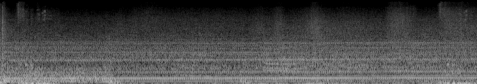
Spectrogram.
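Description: Nissan GTR in the Need for Speed Unbound racing game accelerating hard on nitrous, a loud, steady engine roar with sustained tonal whine that holds throughout, close and continuous with no talk.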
